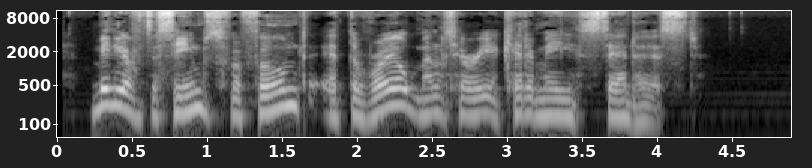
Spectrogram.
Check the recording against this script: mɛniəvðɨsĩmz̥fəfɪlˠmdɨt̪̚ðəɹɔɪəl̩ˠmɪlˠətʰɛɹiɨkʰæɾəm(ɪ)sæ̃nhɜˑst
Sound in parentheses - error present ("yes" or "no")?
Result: yes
